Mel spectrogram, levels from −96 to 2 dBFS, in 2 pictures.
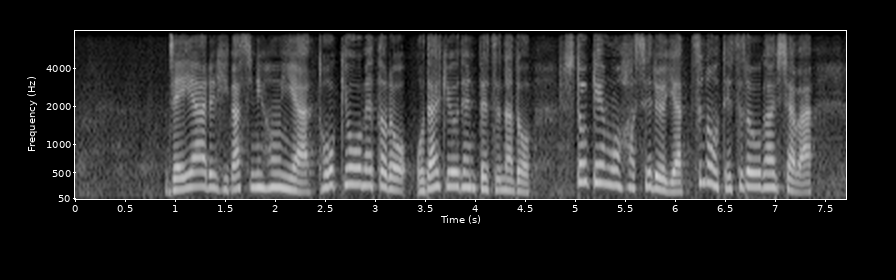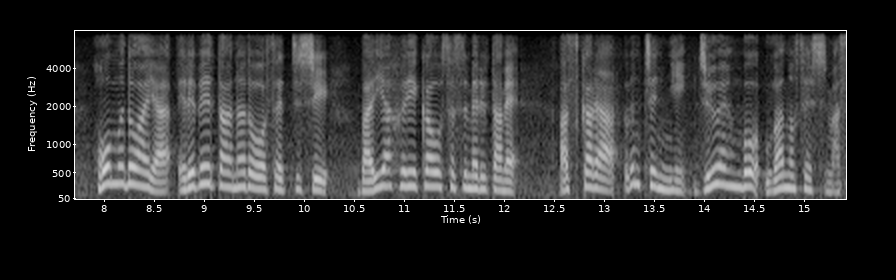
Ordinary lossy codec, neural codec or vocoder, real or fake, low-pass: none; codec, 16 kHz, 0.8 kbps, ZipCodec; fake; 7.2 kHz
